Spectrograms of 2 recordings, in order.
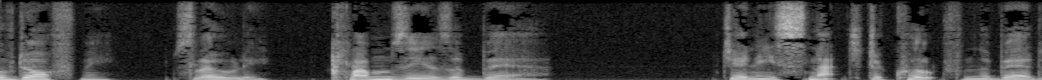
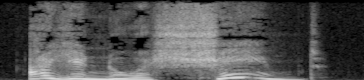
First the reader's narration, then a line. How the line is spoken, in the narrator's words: cried, scandalized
